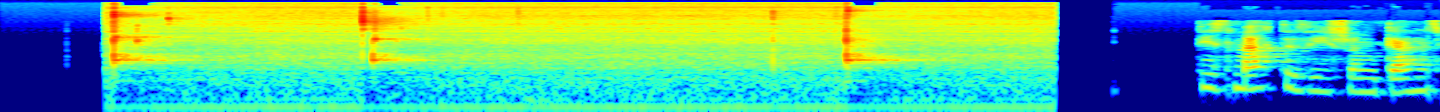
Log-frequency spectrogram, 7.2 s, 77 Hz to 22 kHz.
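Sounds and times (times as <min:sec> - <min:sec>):
faint hum and hiss: 0:00.5 - 0:05.3
water dripping from a tap: 0:00.5 - 0:05.3
speech: 0:06.0 - 0:07.1.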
